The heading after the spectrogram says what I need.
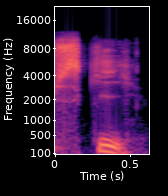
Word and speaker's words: skis: And then tu skis. Well, exactly the same thing, even if you get this s, well, actually the is mute. You don't pronounce it, so you don't pronounce the final s either.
